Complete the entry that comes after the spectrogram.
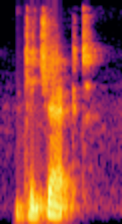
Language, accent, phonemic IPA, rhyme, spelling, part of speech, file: English, Southern England, /dɪˈdʒɛkt/, -ɛkt, deject, verb / noun, LL-Q1860 (eng)-deject.wav
- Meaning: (verb) 1. Make sad or dispirited 2. To cast downward 3. To debase or humble; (noun) 1. One who is lowly or abject 2. A waste product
